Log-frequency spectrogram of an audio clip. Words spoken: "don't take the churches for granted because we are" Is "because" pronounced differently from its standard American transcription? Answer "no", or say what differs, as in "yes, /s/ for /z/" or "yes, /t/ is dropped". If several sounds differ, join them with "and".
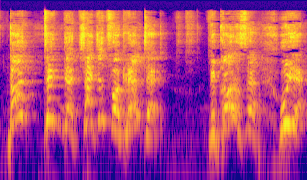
yes, /s/ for /z/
